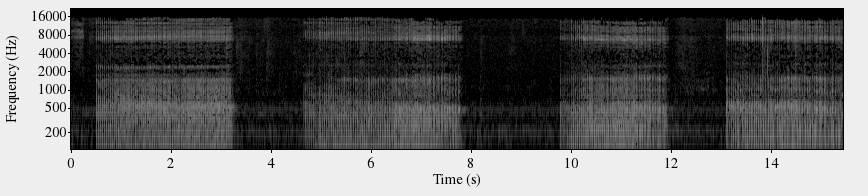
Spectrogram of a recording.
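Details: Pekingese. Four sustained, gravelly growls come from a Pekingese, each bout rumbling steadily for two to three seconds before a brief pause. The dog is warning others away from its food.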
